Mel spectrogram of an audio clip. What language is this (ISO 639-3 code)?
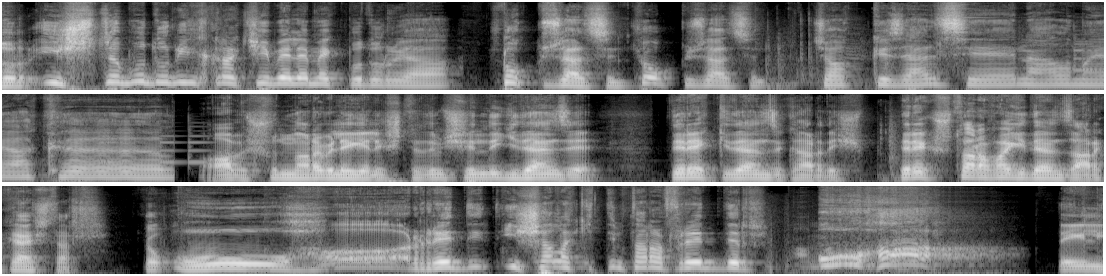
tur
